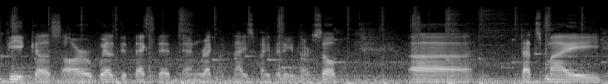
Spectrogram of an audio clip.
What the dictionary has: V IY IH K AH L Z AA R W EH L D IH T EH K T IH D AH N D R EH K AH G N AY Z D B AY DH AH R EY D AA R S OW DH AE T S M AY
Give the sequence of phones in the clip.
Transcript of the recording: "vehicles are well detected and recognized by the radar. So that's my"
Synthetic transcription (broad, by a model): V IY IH K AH L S AA R W EH L D IH T EH K T IH D AH N D R EH K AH G N AY S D B AY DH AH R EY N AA R S OW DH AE T S M AY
